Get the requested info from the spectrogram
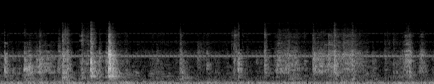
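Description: Clicks and knocks of a Panasonic CRT television's plastic rear cabinet being handled and fitted, with two sharp knocks about a second in. A steady high tone runs underneath.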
